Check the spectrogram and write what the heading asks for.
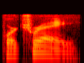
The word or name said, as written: portray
